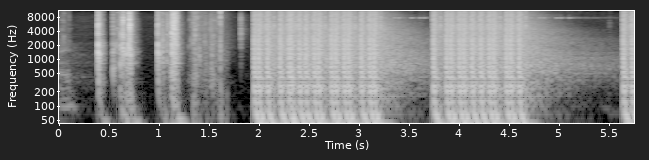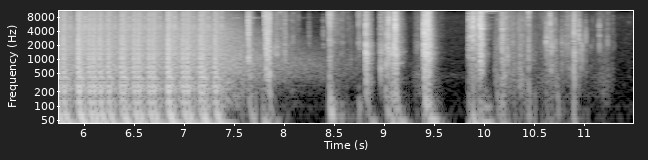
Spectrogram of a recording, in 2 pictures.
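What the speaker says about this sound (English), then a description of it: "It's probably the only SMG that I'd use ever in a practical situation." A submachine gun in a Minecraft Bedrock mod fires loud, close bursts: first scattered single shots, then several long continuous sprays, and finally more short, rapid volleys.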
